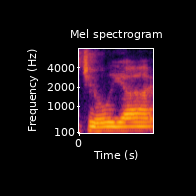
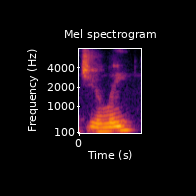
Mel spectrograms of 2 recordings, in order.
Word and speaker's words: Julia: And yeah, her name is Julia, and I said Julie.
